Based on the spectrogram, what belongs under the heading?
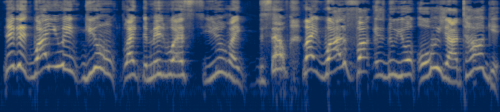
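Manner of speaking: exasperated high-pitched rant; real exasperated outburst. Real, not acted. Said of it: "That was an outburst".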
